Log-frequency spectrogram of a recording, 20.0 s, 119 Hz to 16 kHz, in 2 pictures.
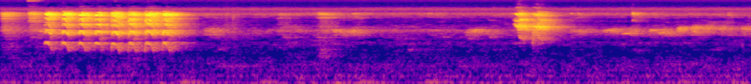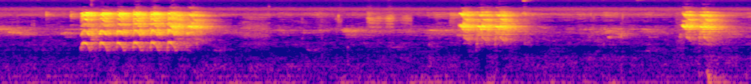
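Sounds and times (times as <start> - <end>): parakeet calling and chirping: 0.6 - 2.6, 11.1 - 12.9, 14.6 - 17.0.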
